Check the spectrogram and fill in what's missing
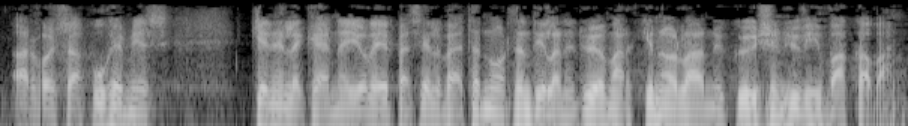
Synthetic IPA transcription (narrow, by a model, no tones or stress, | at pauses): ʔɑrʋoisɑːhpuhemːies | kenelːækæːneijoleepæselʋæːet̪ːænuort̪ent̪ilɑnːent̪yømɑrkːinoilːˑɑːnnykyisinhyʋiʋʋɑkɑ̰ʋɑ̰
